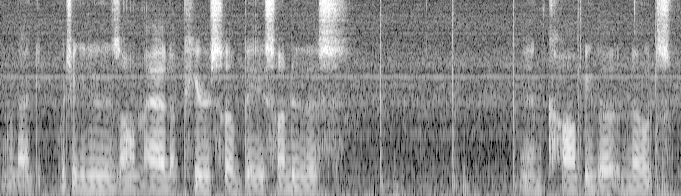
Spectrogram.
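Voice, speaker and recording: A man giving a casual ASMR music production tutorial, thinking aloud in a halting way as he works. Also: fairly low pitch, completely flat delivery, noisy background.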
